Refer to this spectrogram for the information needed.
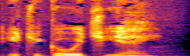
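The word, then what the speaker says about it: Ichigo-ichie (一期一会): It's pronounced Ichigo-ichie.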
